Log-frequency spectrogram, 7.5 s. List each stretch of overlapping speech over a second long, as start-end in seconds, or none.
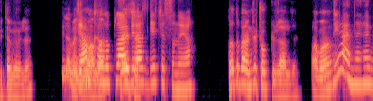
1.5-2.8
